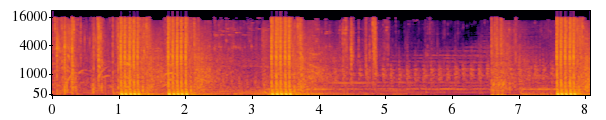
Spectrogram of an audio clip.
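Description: Rifle fire bursts out in loud rapid volleys.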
